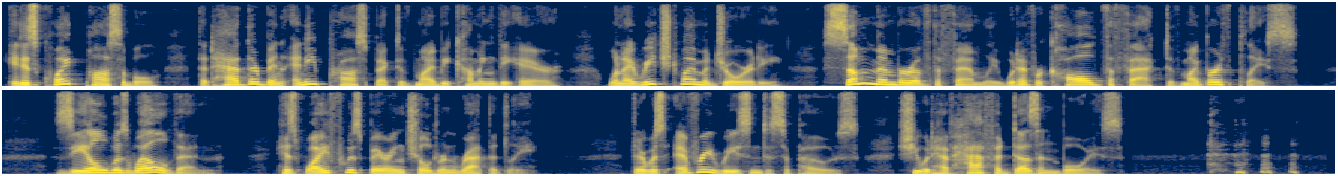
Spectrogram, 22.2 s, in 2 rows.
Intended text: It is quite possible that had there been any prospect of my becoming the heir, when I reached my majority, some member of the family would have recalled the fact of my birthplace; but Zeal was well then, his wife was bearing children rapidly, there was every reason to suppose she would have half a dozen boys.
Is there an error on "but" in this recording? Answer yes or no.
yes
